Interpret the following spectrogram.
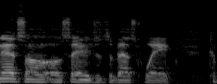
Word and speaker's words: Osage: Osage, however you want to say it, not Corsage, Indian tribe. People have different ways of pronouncing it, so Osage is the best way to pronounce it.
